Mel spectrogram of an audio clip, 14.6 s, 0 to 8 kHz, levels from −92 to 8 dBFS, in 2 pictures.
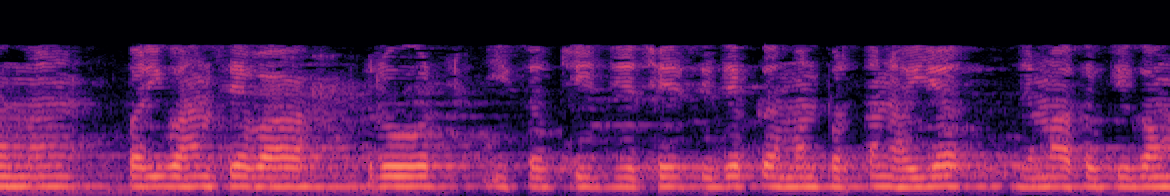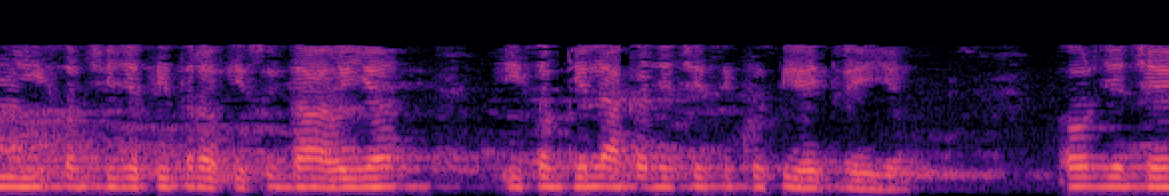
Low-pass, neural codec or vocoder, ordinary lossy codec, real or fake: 7.2 kHz; none; AAC, 16 kbps; real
